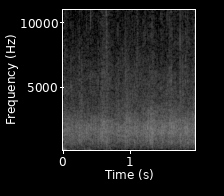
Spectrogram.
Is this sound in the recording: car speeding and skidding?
no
